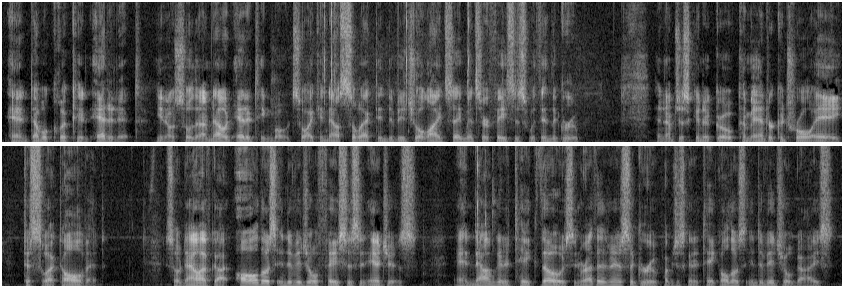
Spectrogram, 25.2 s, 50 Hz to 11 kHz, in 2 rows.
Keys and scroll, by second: 12.0 super+a.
